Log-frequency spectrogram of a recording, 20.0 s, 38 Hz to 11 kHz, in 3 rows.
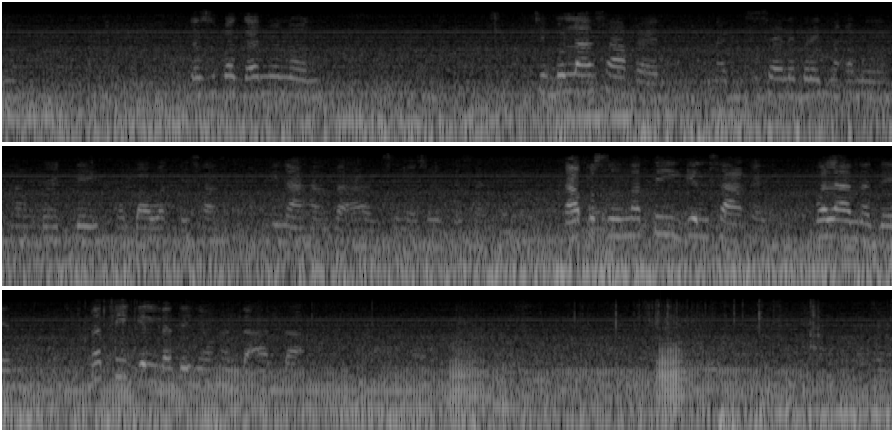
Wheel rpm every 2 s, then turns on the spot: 0, 0, 0, 0, 0, 0, 0, 0, 0, 0.
none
